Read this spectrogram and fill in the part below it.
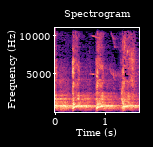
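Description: A dog barks three times at a steady, even pace, loud and close, with each bark short and sharp.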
